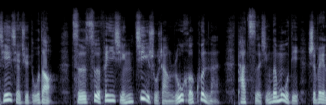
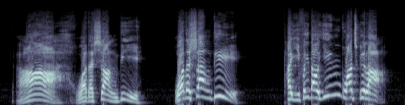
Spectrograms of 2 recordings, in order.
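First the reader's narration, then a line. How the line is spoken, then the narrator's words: Very loud shout. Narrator (Chinese): 喊了一声，声音之大，连楼下都能听见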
